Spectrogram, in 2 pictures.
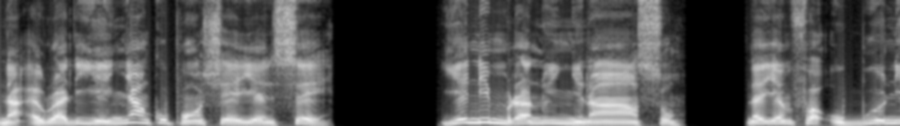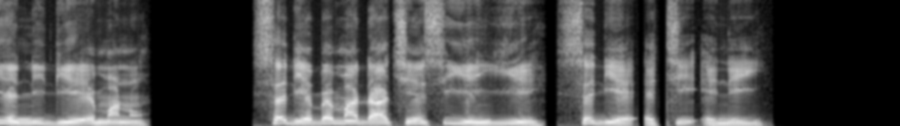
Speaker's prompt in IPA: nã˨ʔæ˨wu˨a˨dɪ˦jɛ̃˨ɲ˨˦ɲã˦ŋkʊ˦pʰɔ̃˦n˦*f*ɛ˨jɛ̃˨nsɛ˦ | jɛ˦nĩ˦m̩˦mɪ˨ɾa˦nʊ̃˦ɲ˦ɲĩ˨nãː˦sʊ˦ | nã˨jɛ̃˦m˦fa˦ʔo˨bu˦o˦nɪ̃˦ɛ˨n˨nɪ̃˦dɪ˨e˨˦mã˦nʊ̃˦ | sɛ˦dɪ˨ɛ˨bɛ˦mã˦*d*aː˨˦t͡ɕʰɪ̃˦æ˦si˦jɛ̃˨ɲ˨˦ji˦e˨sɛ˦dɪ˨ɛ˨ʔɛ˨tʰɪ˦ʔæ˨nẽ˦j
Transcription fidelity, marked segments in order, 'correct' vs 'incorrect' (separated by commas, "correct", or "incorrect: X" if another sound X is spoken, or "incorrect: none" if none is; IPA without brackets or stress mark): incorrect: ɕ, correct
